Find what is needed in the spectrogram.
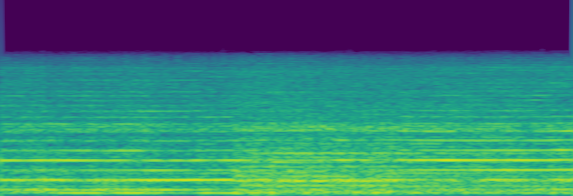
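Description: Heavily distorted electric guitars at a live death metal show holding sustained chords, the chord changing about two seconds in and back again near the end.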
